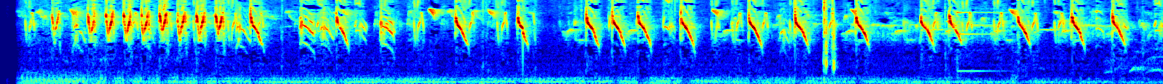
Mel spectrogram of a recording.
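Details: Bar-winged prinia singing in vigorous 'gacor' style as a lure to make rival birds sing, with 'nembak' and 'ngebren' bursts: a long rapid string of sharp high chirps and downward-sweeping notes, closely spaced, with a brief short tone near the end.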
